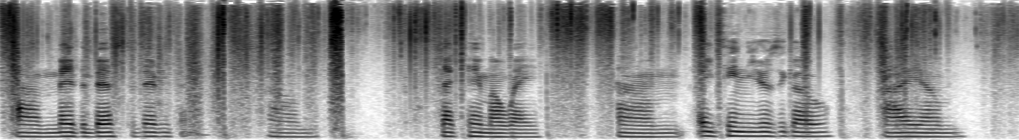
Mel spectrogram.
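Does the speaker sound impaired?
Yes: cerebral palsy; cerebral palsy since birth, wheelchair user.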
